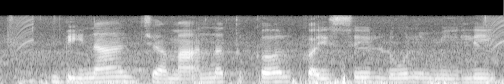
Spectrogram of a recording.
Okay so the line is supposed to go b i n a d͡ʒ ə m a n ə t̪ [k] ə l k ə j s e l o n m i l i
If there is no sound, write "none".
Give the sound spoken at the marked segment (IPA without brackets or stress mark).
k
